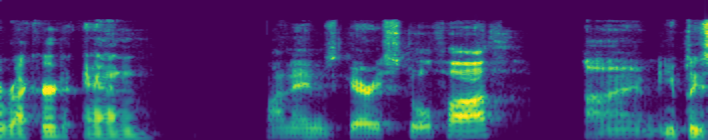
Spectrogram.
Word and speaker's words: Stuhlfauth: Okay, can you please state your name for the record and My name's Gary Stuhlfoth. I'm can you please spell that for Tony? Gary. Your last name. It's S. No. Stuhlfauth. Stuhlfoth.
